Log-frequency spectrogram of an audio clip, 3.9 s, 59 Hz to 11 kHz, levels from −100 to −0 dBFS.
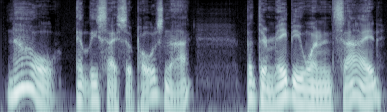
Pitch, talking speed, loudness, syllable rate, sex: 105 Hz, 185 wpm, -18 LUFS, 5.8 syllables/s, male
